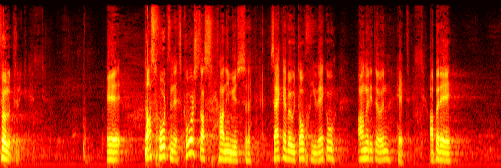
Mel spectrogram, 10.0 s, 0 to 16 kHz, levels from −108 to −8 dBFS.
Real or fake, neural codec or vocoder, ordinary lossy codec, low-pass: real; none; MP3, 96 kbps; 14.4 kHz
